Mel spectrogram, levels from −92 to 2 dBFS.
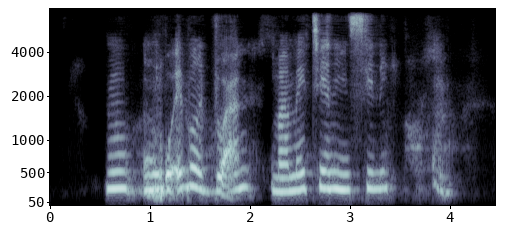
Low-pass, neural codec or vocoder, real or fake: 7.2 kHz; codec, 16 kHz, 1.1 kbps, Voila-Tokenizer; fake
